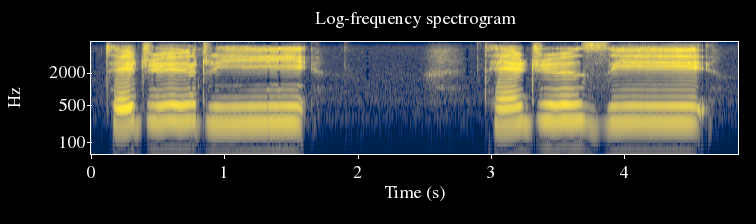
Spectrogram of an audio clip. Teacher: buradaki ziyi bir elif miktarı uzatıyorum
